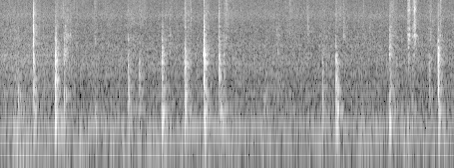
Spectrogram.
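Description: Spatula knocking and scraping against a non-stick pan while stirring chicken curry in a thin gravy: soft, irregular clicks, with a short pause around the middle.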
